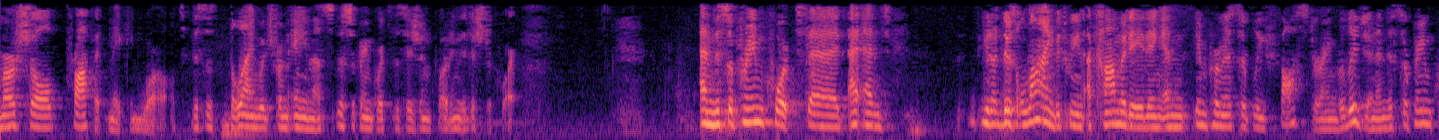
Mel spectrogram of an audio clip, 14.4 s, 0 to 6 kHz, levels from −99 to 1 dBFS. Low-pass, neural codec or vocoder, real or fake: 5.4 kHz; vocoder, 44.1 kHz, 128 mel bands every 512 samples, BigVGAN v2; fake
